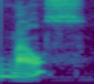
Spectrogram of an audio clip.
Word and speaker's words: Mauss: They also talked about the Eskimos, the guy who taught Levi Strauss, Marcel Mauss. Oh, it rhymes.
